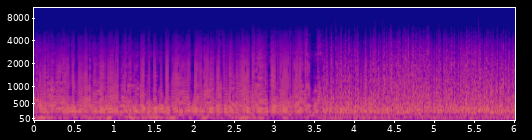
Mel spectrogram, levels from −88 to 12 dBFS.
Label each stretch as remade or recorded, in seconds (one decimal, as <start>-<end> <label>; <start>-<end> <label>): 0.0-3.6 remade; 3.6-6.0 recorded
